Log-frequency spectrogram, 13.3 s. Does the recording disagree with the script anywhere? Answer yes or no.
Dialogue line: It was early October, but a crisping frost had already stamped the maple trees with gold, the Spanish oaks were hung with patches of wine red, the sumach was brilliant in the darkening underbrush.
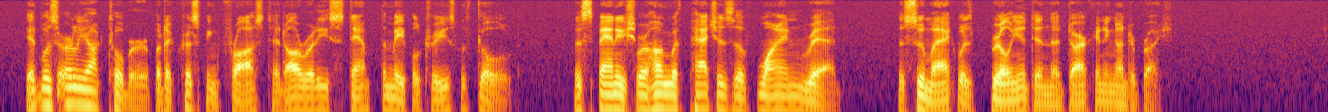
yes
